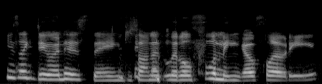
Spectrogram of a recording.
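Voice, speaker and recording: A woman's voice: mid-range voice, moderate pace. A young married woman co-hosting a casual podcast, teasing and sarcastic. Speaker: podcast co-host.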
